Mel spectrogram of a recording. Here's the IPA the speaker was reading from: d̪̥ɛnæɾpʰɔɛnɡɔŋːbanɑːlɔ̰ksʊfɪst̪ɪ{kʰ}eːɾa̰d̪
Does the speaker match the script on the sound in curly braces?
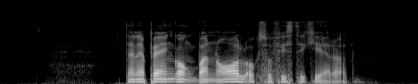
yes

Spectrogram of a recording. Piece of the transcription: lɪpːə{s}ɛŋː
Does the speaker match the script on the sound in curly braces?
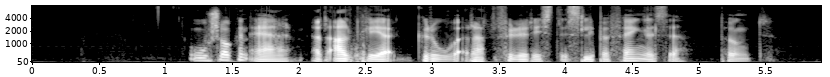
no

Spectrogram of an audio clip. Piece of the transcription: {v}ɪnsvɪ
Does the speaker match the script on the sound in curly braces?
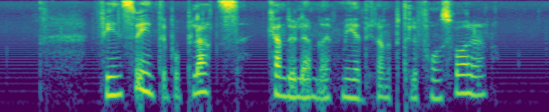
no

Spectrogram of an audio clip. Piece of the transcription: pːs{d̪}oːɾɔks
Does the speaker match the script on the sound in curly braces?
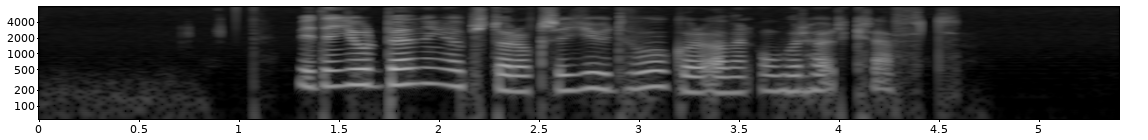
no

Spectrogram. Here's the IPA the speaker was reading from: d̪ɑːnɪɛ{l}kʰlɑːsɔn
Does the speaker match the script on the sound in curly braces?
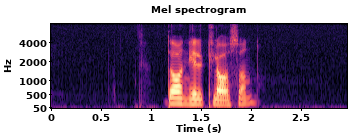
yes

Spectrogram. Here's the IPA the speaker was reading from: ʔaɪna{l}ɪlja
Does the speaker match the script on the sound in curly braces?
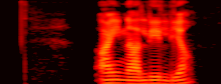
yes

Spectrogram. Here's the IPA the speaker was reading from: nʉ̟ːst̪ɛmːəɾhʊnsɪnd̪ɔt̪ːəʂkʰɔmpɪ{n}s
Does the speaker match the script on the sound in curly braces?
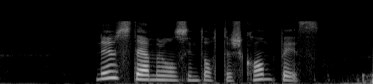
no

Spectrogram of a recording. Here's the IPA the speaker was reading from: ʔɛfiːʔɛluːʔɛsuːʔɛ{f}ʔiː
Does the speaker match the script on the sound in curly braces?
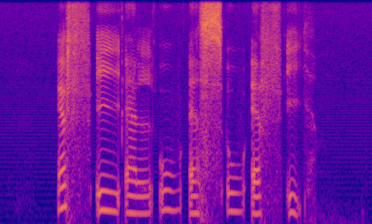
yes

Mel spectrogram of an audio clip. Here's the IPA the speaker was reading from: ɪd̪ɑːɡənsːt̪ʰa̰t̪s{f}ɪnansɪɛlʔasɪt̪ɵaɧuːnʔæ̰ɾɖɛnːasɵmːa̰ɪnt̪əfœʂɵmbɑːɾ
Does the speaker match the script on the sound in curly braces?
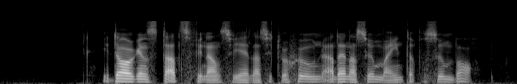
yes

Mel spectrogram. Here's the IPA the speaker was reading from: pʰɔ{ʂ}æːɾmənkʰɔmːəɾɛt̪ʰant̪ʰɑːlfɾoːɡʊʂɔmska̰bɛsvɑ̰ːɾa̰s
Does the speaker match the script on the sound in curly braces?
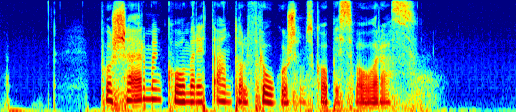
yes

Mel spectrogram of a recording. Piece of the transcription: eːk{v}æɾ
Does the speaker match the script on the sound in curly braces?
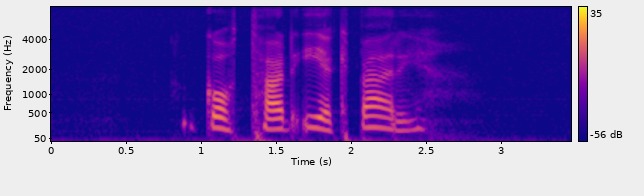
no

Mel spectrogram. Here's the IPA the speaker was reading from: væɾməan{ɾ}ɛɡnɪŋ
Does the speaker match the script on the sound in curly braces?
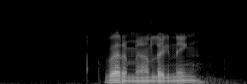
no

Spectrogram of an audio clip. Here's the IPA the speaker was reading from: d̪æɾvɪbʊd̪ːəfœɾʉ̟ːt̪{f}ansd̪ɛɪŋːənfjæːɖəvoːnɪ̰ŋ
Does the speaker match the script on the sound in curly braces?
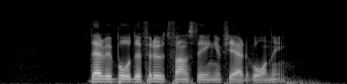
yes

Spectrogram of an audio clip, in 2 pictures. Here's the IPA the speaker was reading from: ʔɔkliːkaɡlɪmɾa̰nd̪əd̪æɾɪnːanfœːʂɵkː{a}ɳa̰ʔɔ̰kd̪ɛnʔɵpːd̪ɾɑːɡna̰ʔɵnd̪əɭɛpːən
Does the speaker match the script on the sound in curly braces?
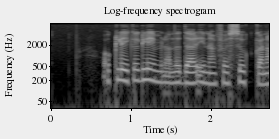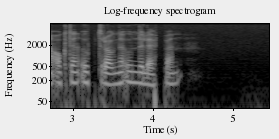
yes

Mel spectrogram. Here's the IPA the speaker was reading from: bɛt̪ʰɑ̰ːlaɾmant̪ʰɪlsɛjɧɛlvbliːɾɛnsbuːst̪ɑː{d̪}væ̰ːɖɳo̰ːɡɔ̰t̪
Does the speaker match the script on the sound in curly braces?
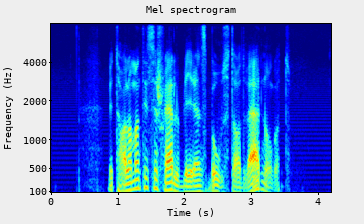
yes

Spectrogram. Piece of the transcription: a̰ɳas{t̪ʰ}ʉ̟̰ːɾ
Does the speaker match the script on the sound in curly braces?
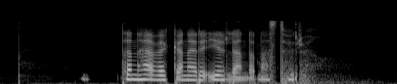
yes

